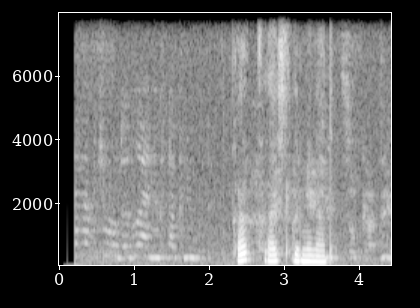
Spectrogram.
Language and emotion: Russian, neutral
